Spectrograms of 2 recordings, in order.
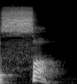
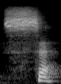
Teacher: Air passes through and the sound is produced through the friction happening at the alveolar ridge. Remember, the most important part in pronouncing the sa is that the back of your tongue is raised.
